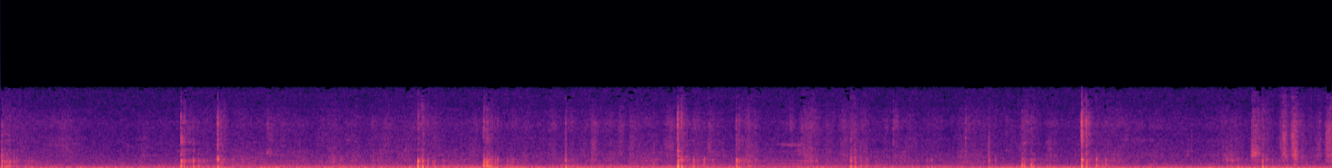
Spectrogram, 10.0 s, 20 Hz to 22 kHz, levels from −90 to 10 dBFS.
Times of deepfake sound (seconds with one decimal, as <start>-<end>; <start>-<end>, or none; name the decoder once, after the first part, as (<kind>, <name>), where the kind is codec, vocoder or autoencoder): none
